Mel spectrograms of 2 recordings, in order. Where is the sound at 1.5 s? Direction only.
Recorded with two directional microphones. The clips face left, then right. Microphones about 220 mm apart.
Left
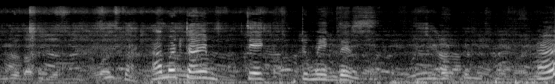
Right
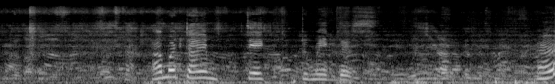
5° left (ahead or behind).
